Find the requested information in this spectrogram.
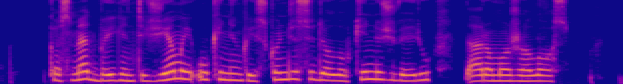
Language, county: Lithuanian, Vilnius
